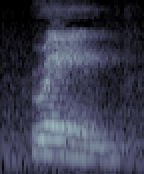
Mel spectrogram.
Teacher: Aquí tenemos rain, que en pasado sería rained. Esta termina en un sonido fuerte, entonces la ed se pronunciaría como D.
